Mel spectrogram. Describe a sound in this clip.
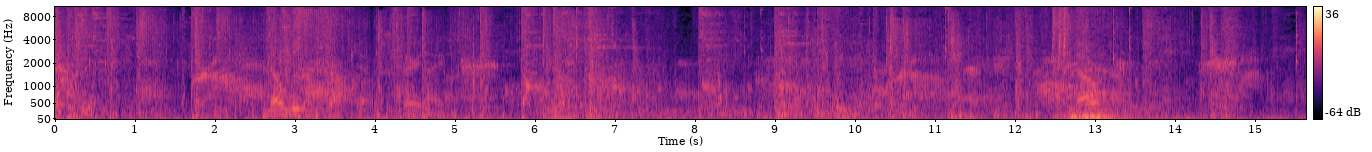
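Magic blasts crackle and zap.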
